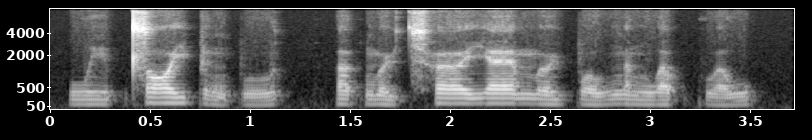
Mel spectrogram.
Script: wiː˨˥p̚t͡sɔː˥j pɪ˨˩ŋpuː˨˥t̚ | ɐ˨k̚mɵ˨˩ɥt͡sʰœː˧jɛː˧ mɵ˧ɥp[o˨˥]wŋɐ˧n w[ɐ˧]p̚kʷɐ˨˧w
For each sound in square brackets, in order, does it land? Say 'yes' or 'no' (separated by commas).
yes, no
